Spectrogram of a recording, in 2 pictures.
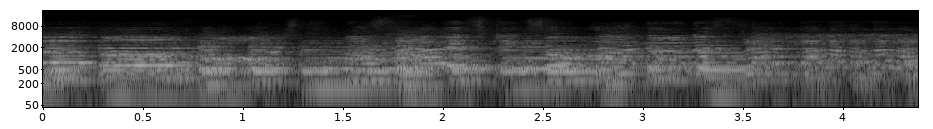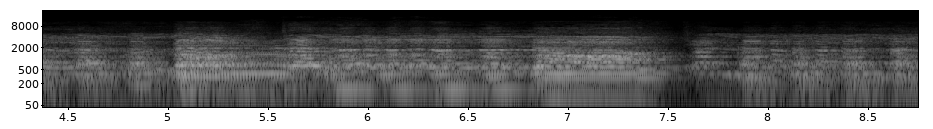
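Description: Operetta ensemble of three female voices and a male voice singing together in classical style, accompanied by a grand piano playing short, separated bass notes under the voices. The sound dips briefly about seven and a half seconds in.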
